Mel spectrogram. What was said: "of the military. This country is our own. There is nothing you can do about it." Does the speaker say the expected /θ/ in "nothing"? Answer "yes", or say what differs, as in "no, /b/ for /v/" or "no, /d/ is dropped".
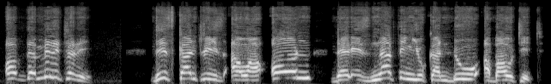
yes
